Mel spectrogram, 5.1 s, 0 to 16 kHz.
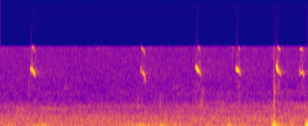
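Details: Osprey at the Dyfi Osprey Project nest during a feeding, 23 June 2020: short, high, downslurred whistled chirps given irregularly about once a second over a low, steady rumble of wind and background noise.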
